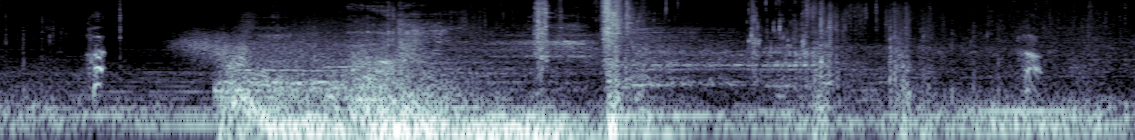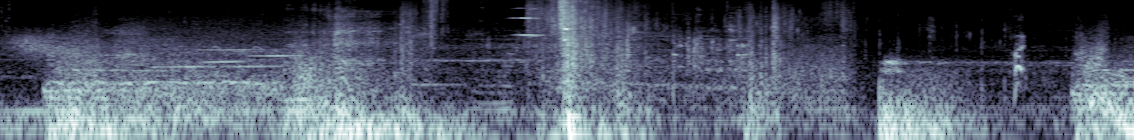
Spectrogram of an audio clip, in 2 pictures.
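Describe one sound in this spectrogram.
Swords clash and bodies thud in a fight.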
